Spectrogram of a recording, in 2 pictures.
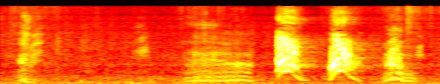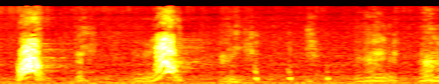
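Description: Vizsla puppy giving a short low growl, then barking five times in sharp, high puppy barks over the next few seconds.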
